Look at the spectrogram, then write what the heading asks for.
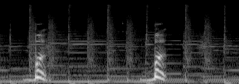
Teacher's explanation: так ми відчуваємо що горлечко сильно тремтить наш голос працює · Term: дзвінкий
